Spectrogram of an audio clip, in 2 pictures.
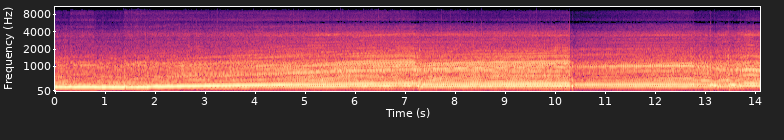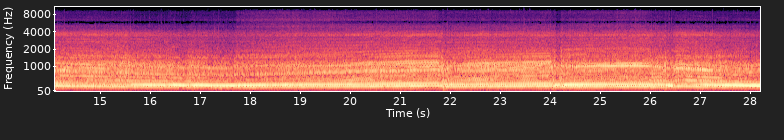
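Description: Honda CB500 race bike's parallel-twin engine under hard acceleration on track, revs climbing and dropping sharply at each upshift, several times. About a third of the way in the throttle snaps shut and the revs fall and blip briefly as the bike slows for a corner, then climb through the gears again.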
